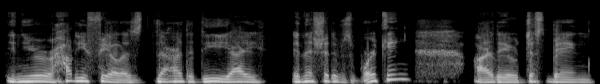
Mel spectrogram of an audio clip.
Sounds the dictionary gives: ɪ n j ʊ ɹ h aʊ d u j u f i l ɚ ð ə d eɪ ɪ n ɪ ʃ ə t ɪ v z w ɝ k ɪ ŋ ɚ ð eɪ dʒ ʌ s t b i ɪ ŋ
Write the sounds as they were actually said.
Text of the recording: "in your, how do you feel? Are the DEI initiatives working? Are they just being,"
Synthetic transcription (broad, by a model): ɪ n j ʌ ɹ h aʊ d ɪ j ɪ f i l ɚ ð ə d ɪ ɪ n ɪ ʃ ə t ɪ v z w ɝ k ɪ ŋ ɚ ð eɪ dʒ ʌ s t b i ɪ ŋ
